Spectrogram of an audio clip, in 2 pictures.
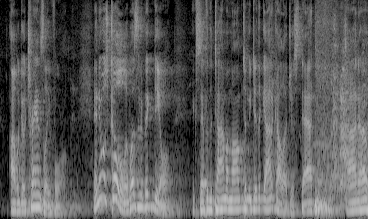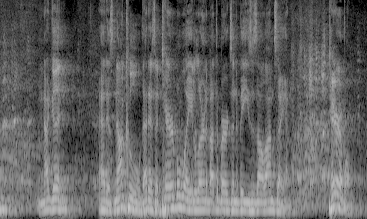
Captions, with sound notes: I would go translate for them. And it was cool. It wasn't a big deal, except at the time my mom took me to the gynecologist that I know. Not good. That is not cool. That is a terrible way to learn about the birds and the bees, is all I'm saying. [Audience Laughing] Terrible.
